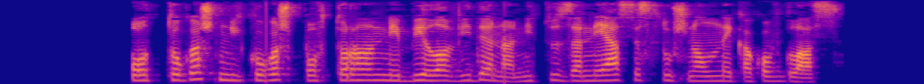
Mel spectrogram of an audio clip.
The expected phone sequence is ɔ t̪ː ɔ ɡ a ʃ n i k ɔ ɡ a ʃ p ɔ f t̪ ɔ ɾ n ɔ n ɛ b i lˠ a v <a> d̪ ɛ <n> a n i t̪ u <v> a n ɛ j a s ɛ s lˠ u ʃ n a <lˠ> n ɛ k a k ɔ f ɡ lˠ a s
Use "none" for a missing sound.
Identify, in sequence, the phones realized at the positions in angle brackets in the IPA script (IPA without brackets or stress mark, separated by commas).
i, n, z, lˠ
